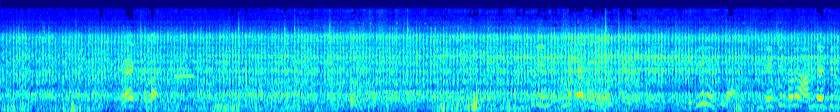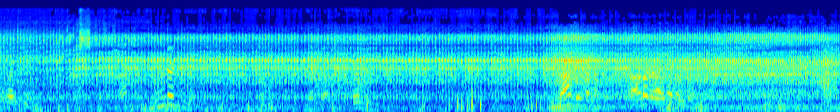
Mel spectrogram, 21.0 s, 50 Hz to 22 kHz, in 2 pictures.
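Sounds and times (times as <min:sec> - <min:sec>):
jeep engine running at low speed: 0:00.0 - 0:21.0.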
